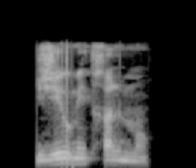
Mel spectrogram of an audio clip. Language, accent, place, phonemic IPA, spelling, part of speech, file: French, France, Lyon, /ʒe.ɔ.me.tʁal.mɑ̃/, géométralement, adverb, LL-Q150 (fra)-géométralement.wav
- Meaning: geometrally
